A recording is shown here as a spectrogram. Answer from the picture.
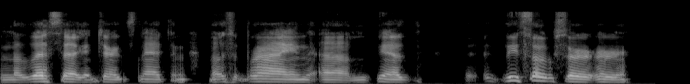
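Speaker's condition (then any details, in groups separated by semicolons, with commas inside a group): Spinal muscular atrophy; wheelchair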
